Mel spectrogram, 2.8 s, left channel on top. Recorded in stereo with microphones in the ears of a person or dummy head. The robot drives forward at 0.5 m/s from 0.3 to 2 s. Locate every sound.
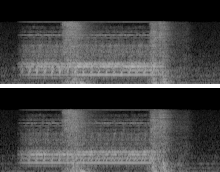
0.8 s footsteps: 20° left (ahead or behind), 1.6 m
